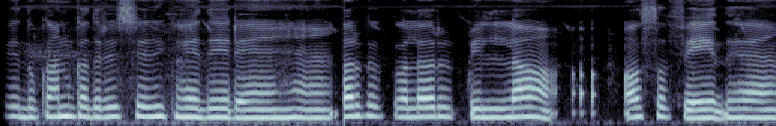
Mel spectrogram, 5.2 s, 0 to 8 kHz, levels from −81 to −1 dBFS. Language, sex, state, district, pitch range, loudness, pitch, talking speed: Hindi, female, Jharkhand, Palamu, 205-230 Hz, -15 LUFS, 220 Hz, 175 wpm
